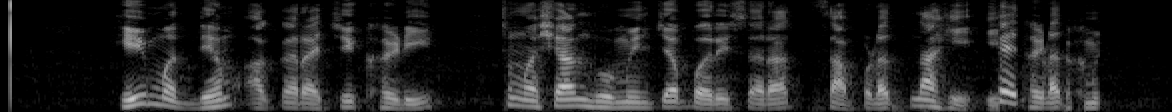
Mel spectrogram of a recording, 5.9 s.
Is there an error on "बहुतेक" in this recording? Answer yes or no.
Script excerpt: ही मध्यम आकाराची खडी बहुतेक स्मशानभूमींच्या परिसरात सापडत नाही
yes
